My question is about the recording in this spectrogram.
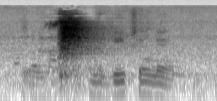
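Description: A man speaking in Punjabi, with a short, loud hiss about half a second in.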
